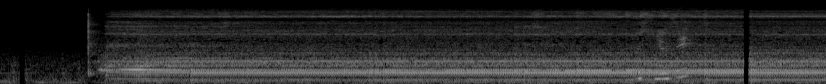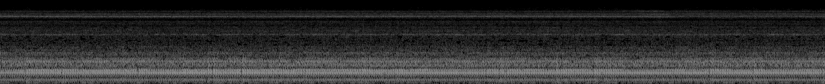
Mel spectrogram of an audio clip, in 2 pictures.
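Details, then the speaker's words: A click, then a steady electric hum with a constant buzzing tone from a medical nebulizer switched on and running continuously, nebulizing Cordyceps polysaccharide lysozyme solution. "so next we're gonna press the switch button so we can start to nebulize"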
